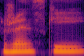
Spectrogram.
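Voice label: "ženský", Slovak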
